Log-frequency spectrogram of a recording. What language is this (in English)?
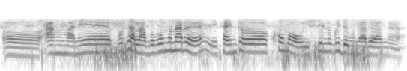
Bodo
